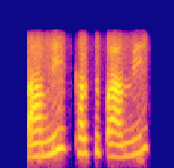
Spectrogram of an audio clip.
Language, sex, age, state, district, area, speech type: Manipuri, female, 60+, Manipur, Kangpokpi, urban, conversation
